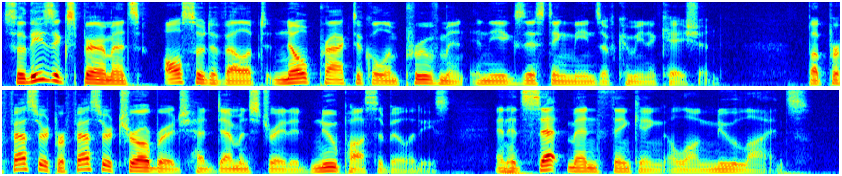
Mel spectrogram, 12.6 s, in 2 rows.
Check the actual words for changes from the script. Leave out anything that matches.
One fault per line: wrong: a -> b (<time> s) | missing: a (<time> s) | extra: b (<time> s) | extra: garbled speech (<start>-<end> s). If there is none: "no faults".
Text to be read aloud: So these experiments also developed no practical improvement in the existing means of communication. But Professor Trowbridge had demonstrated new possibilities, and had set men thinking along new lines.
extra: Professor (6.7 s)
